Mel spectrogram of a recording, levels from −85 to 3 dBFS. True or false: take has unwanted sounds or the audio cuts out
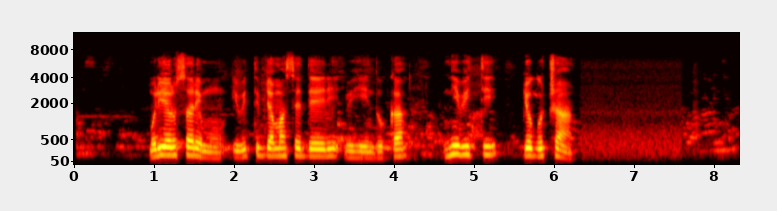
false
